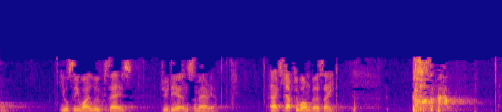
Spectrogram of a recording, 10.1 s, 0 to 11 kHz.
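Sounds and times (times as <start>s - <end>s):
speech: 1.2s - 4.5s, 5.4s - 7.2s
person coughing into microphone: 8.2s - 9.6s.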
